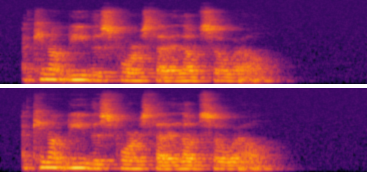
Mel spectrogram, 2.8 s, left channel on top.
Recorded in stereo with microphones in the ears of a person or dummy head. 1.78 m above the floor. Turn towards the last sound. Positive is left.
turn(degrees=-50)  # may be behind; listen again after turning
